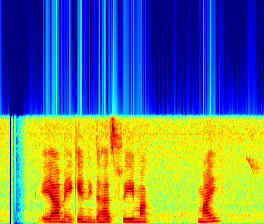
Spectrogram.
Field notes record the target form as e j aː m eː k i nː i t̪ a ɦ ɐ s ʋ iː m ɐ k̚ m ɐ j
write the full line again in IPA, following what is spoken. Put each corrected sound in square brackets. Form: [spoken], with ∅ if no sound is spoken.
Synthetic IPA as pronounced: e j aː m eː k [e] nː i [d̪] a ɦ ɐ s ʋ iː m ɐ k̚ m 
